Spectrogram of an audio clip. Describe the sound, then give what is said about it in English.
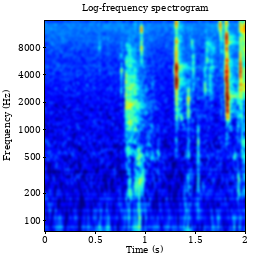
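Someone sips a pale ale beer: a soft slurp followed by a couple of sharp, wet mouth clicks and swallows, with no talking. “Let's have a sip.”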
